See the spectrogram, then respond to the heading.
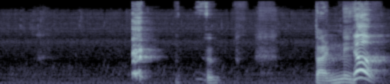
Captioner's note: loud hiccup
